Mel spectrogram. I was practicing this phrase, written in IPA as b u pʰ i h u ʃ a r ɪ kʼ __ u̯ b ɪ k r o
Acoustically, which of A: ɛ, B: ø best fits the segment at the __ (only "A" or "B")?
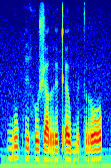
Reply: A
